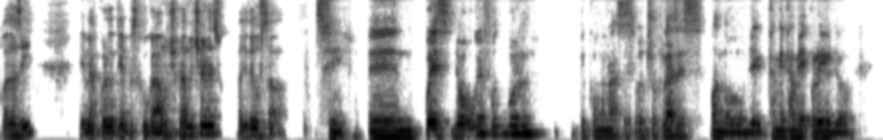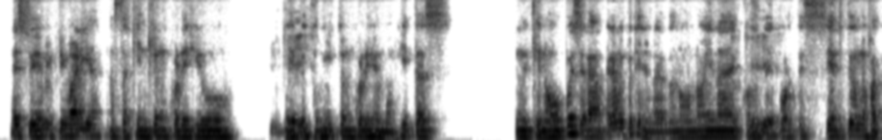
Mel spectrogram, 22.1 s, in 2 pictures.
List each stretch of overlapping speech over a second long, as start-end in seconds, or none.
none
